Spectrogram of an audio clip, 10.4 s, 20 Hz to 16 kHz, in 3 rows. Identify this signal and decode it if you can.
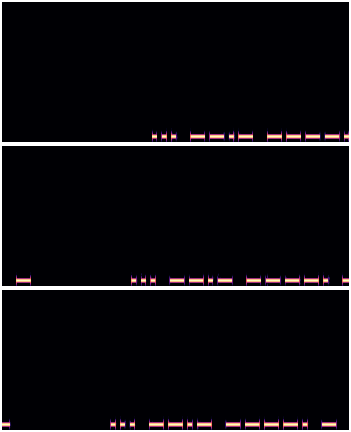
Morse code, heard as a keyed tone, about 25 wpm, 700 Hz. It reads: SQ9T SQ9T SQ9T
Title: DXCC-100 Call Signs - 4 Characters - Repeated 3x - 25wpm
